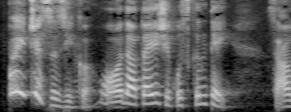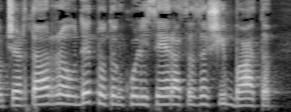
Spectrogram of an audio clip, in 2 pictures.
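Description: A chatty, obsequious old theater porter, put on by a woman reading a storybook, with a raised, lively voice that leaps about. His tone stays gravelly and warm as he fawns and exclaims. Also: medium pitch, pitched above the performer's own voice. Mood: gossipy. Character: fawning chatty older male theater porter.

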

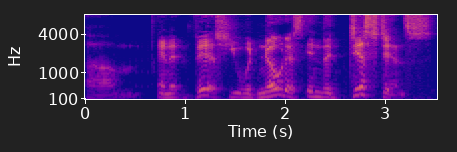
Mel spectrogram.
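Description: A man narrating an online tabletop game as game master in a hesitant, halting way. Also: on the high side, very animated, slightly rough.

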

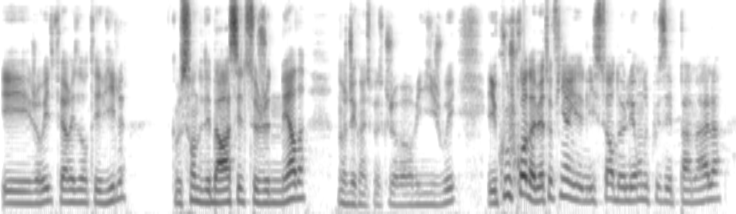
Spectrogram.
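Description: A man's voice: on the high side, very fast, darkish tone. Joking young French man streamer. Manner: joking, greets chat viewers, self-mocking. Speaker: Twitch streamer. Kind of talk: casual live-stream chat.

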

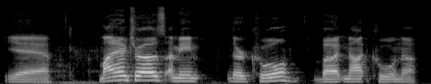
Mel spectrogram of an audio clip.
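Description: Playful, lively young man gamer. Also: mid-range voice, a little slow. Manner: playful, squeals excitedly over small things. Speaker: co-player. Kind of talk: casual gameplay chat.

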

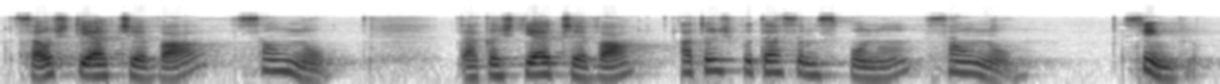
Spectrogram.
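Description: A woman reading a novel aloud as a steady, measured first-person narrator. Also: on the low side, breathy edge. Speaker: audiobook narrator. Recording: slightly muffled recording.

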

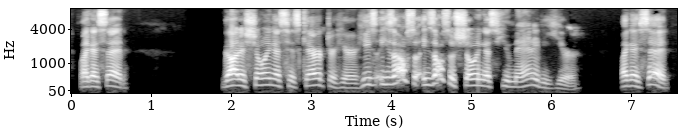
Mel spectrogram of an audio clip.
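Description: A man's voice: a little high, a little mellow, dry recording, studio quality. A man preaching a casual, conversational sermon, often repeating himself and chuckling between points. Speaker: pastor.

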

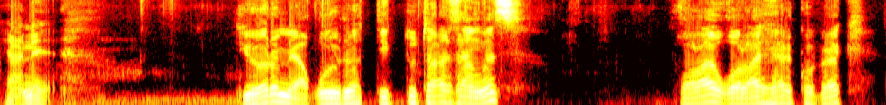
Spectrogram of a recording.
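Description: A man, filming outdoors on a handheld camera, coaxing and calming street dogs and chatting casually to his viewers. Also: medium pitch, unhurried, no room sound. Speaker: street dog vlogger. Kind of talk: casual vlog commentary to viewers.

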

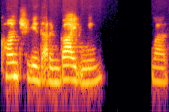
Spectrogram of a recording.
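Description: A woman, talking slowly and earnestly in an interview, often stopping and searching for words. The recording is dry and a little dull. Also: mid-range voice, fairly even intonation, husky, dry recording. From Cuba. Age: 30s. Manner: earnest, halting non-native English with many fillers. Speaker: guest. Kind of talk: personal storytelling interview.

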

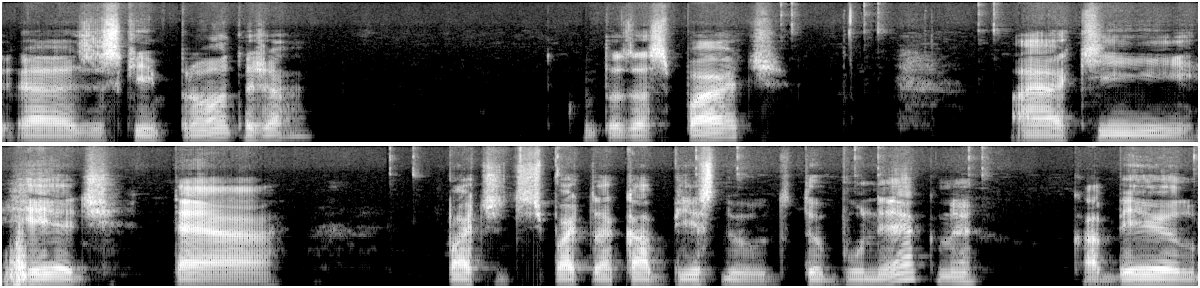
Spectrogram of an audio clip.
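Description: Man, low pitch, dry close sound, patient casual streamer explaining step by step. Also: a little mellow, no echo. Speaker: gaming livestreamer. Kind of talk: casual gaming stream chat.

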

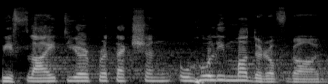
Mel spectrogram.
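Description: A man leading a formal recited prayer in a solemn, deliberate manner. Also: fairly high pitch. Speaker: prayer leader. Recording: clear background hum and noise.

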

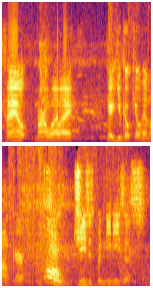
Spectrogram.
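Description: A man giving casual, self-mocking commentary over his own gameplay, prone to excitable outbursts. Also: medium pitch, unhurried, slight background noise. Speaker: gaming commentator.

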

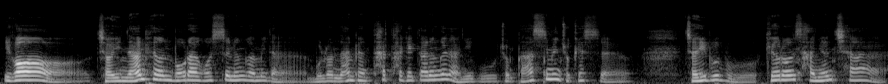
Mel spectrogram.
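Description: A man's voice: high voice, a little mellow. A man narrating a first-person story, indignant and complaining, asking rhetorical questions.

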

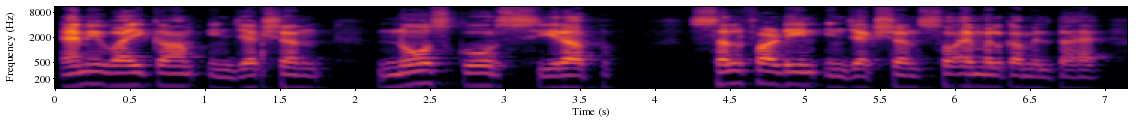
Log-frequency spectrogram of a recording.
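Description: Here a farming advice presenter, a middle-aged man with a Pakistani accent, talks slowly in a mid-range voice with fairly even intonation. His informal, practical explanation to camera comes through in dull, lo-fi sound.

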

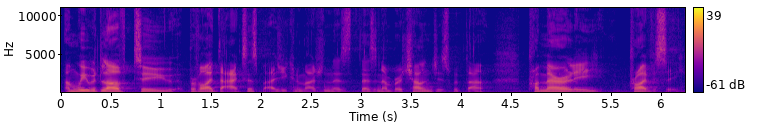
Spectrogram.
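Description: This is a conference presentation by a British man in his thirties, speaking in a large auditorium lined with wood panels. His voice is mid-range, bright and clear. His delivery is measured, broken often by ums and restarted sentences.

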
